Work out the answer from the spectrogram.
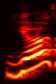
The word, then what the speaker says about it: ihr: And this IHR, the last one IHR, this is pronounced like the English word YEAR. How do we pronounce YEAR? Ear. Ear. This is how IHR is pronounced. Ear.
